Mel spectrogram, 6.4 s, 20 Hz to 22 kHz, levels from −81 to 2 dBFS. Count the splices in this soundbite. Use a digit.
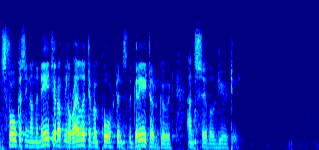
1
